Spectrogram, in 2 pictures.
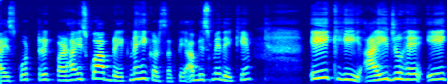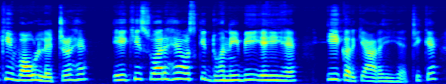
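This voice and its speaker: Woman teacher, patient, repetitive, slightly high voice, spelling lesson. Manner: patient, repeats points and checks with "theek hai". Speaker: English teacher. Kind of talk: explaining spelling rules in a lesson.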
